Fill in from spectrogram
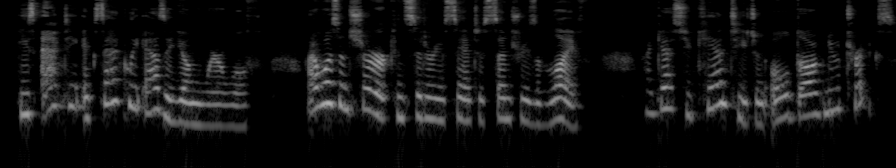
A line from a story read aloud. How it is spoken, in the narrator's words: Gregg cheerfully remarked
